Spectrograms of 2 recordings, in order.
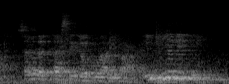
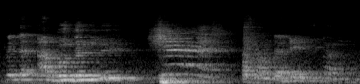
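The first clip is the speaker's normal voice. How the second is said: preaching at full force; 4 semitones higher, 4 dB louder, slower than usual. Real, not acted.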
